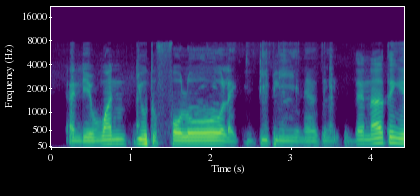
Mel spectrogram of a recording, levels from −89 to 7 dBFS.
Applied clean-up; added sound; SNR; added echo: neural mask model Resemble Enhance denoiser.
